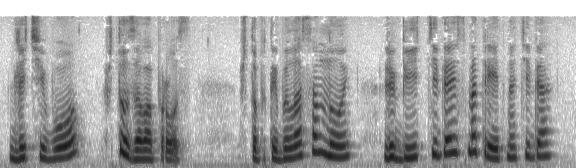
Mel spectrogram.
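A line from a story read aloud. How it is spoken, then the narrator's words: Laughing. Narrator (Russian): засмеялся он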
